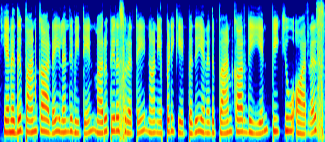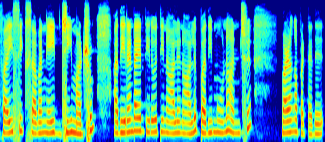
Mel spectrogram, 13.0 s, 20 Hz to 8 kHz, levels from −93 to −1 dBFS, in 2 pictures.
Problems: none marked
